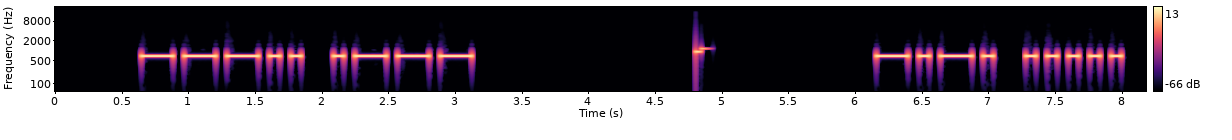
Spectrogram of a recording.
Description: Morse code, heard as a keyed tone, about 15 wpm, 700 Hz. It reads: 8 J C 5
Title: Single-Letter Single-Number 15wpm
